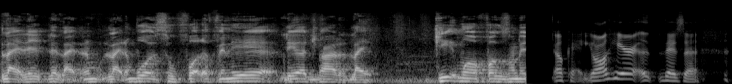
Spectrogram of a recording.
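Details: Adult male rapper with slurred, dragging speech and repetitions, described as very stuttering; the physician host suspects drug use as the cause and contrasts it with a clear-voiced clip.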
